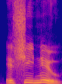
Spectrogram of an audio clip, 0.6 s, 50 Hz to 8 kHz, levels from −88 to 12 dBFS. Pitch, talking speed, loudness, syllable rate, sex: 175 Hz, 285 wpm, -16 LUFS, 5.9 syllables/s, male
